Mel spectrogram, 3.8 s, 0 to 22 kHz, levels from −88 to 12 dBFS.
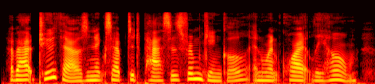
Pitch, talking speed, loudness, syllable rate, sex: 205 Hz, 175 wpm, -20 LUFS, 5.3 syllables/s, female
